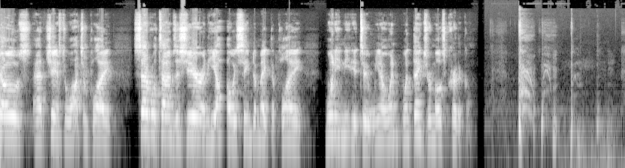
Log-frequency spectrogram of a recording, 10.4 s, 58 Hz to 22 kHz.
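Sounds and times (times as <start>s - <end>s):
speech: 0.0s - 8.0s
person coughing and hacking: 8.6s - 9.8s.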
